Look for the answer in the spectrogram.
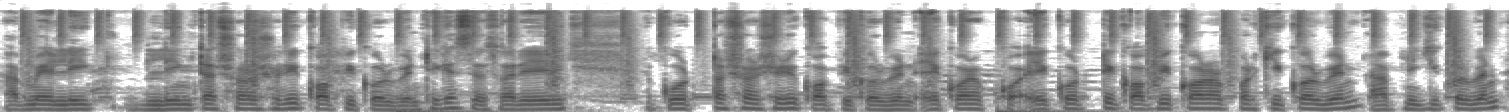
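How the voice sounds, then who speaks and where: Fast-talking man over clear background music. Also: medium pitch, flat delivery. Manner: repeatedly checks in with the listener. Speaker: tech tutorial host. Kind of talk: informal step-by-step video tutorial narration.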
